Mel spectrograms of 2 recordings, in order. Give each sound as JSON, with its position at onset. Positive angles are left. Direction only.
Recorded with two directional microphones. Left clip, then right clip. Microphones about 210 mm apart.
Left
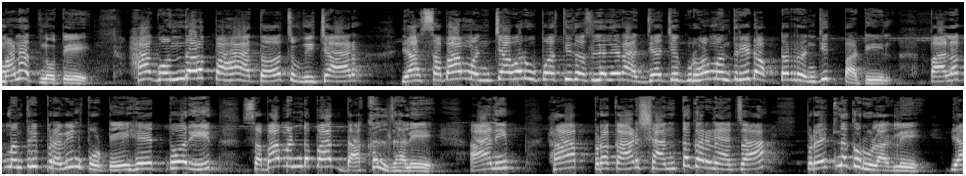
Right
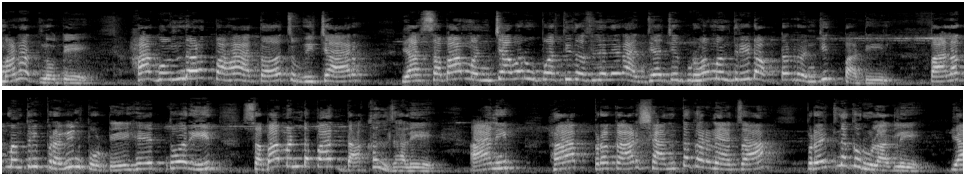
{"t": 0.0, "sound": "a woman's voice", "side_deg": 45}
